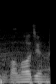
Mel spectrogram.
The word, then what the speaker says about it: Volodin: First of all, you pronounced my second name incorrectly. It's Volodin, actually.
